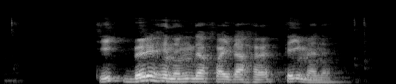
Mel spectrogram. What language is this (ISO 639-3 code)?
bak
